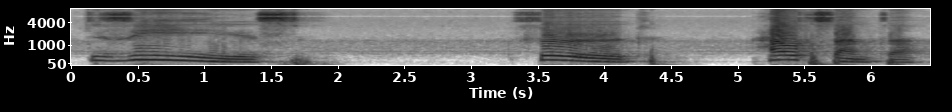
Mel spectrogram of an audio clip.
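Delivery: each word said on its own, slow and careful, for the class to repeat; model word drill. Shown as a demonstration. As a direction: read the vocabulary list like a pronunciation model. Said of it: "I'm going to read in English".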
